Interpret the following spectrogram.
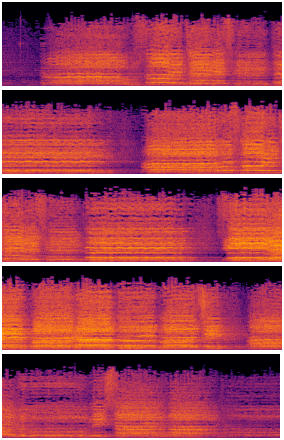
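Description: Large mixed choir of men's and women's voices singing in parts with keyboard accompaniment, in four phrases with short breaks between them; the singing starts about half a second in.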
